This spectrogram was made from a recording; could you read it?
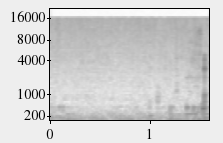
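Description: A quiet, brief slurping sip of a drink arrives near the end, over a steady low hum with no talking.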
